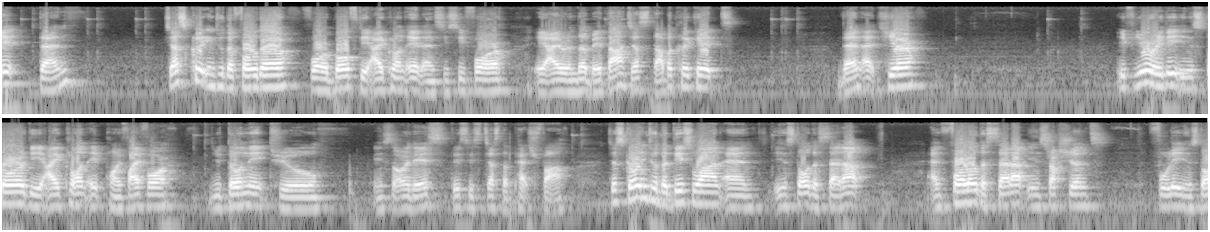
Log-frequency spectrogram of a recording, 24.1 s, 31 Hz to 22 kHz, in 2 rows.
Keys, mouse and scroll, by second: 0.2 click, 0.9 click, 1.4 click, 2.3 click, 4.2 click, 4.9 click, 6.1 click, 6.3 click, 7.7 click, 7.8 click, 10.5 click, 11.7 click, 12.6 click, 14.0 click, 17.8 click, 18.5 click, 18.7 click, 19.8 click, 21.3-24.1 drag.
